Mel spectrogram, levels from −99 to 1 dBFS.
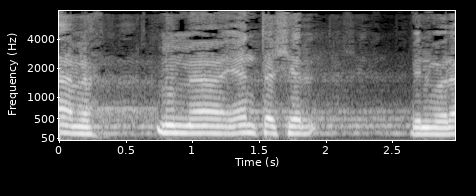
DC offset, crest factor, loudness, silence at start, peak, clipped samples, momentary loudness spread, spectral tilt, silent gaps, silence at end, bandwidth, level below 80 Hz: under 0.1%; 10 dB; -11 LUFS; 0 s; 0 dBFS; 0.4%; 20 LU; -7.5 dB/octave; none; 0 s; 8 kHz; -48 dBFS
